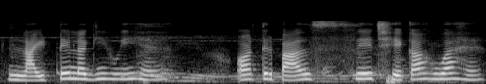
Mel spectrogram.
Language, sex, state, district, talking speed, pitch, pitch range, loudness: Hindi, female, Bihar, West Champaran, 125 wpm, 230 Hz, 205-255 Hz, -15 LUFS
